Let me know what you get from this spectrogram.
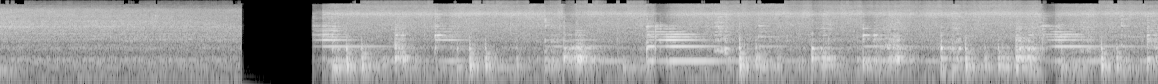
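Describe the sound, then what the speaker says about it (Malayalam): Onion, tomato sauce and crushed ginger, garlic and green chili sautéed in a pan: steady close sizzling with repeated stirring and scraping strokes, broken by a brief silent gap near the start. "ഇതിൻ്റെ പച്ചമണം മാറുന്ന വരെ വഴറ്റി കൊടുക്കാം."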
